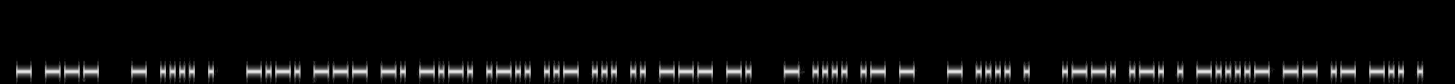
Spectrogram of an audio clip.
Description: Morse code, heard as a keyed tone, about 25 wpm, 600 Hz. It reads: TO THE CONCLUSION THAT THE PRE-MADE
